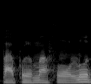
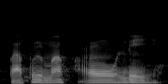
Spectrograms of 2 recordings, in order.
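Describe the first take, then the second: First: The last word ends with a 'u' vowel. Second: The last word ends with an 'i' vowel. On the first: The speaker calls it wrong. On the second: The speaker calls it right. "tapi babul maf'uli"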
